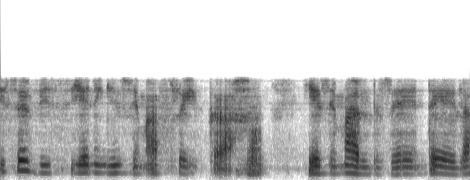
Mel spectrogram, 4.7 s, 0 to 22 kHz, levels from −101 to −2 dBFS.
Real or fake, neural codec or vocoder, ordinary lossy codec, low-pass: fake; vocoder, 22.05 kHz, 80 mel bands, HiFi-GAN; none; 3.6 kHz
